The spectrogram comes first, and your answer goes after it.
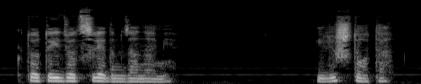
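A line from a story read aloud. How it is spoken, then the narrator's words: Quiet. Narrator (Russian): Лан негромко сказал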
